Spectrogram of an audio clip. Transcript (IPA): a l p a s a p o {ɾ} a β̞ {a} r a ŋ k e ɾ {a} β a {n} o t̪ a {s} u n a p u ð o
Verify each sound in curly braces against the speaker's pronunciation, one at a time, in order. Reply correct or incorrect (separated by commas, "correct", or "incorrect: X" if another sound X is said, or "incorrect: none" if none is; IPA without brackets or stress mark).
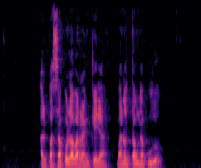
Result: incorrect: l, correct, correct, correct, incorrect: none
